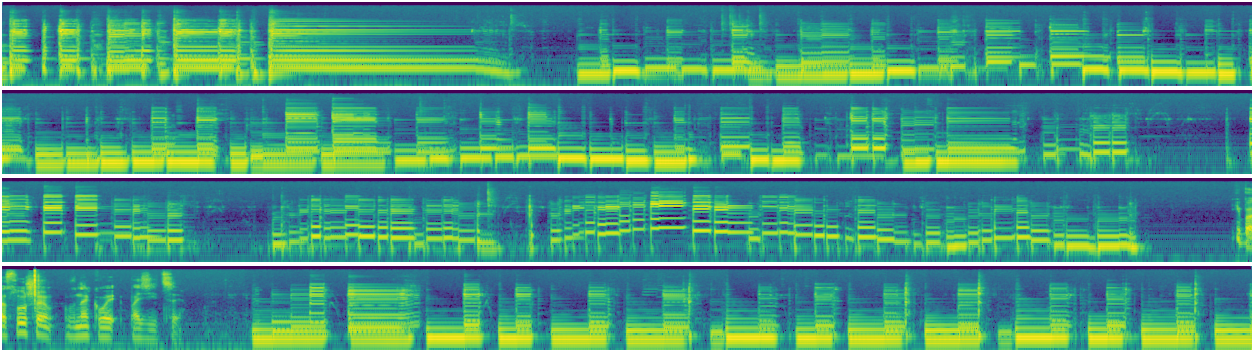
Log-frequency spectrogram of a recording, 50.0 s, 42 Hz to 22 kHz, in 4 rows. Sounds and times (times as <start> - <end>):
Electric guitar: 0.0 - 36.7, 39.5 - 50.0.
